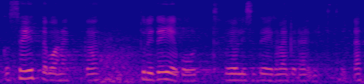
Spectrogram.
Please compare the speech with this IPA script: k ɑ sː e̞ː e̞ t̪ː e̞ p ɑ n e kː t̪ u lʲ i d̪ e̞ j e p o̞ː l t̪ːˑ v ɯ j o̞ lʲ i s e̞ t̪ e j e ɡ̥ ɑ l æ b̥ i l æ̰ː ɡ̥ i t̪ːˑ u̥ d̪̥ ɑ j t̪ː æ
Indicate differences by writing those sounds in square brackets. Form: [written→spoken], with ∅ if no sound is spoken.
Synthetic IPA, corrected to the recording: k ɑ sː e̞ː e̞ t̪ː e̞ p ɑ n e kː t̪ u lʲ i [d̪→t̪] e̞ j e p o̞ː l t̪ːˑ v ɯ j o̞ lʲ i s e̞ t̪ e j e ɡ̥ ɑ l æ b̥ i [l→ɾ] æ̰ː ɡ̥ i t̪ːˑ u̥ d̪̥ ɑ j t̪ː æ

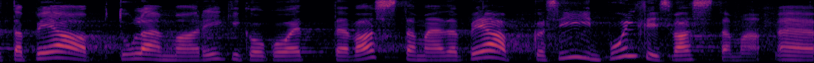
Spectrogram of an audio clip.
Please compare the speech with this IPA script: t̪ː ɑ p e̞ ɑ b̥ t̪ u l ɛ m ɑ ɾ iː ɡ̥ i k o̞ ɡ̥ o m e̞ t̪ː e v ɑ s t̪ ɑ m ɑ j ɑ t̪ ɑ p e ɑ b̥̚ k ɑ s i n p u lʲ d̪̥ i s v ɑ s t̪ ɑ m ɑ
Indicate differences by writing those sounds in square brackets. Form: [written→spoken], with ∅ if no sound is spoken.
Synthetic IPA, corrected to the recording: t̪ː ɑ p e̞ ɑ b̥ t̪ u l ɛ m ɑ ɾ iː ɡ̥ i k o̞ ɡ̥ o [m→∅] e̞ t̪ː e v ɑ s t̪ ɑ m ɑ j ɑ t̪ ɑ p e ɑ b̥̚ k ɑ s [i→iː] n p u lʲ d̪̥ i s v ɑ s t̪ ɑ m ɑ

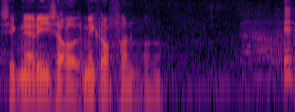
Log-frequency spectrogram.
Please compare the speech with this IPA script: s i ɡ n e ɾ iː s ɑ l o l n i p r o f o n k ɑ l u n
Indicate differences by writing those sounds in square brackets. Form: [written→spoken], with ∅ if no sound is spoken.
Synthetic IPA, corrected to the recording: s i ɡ n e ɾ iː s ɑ l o l [n→m] i [p→k] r o f o n [k→p] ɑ l u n

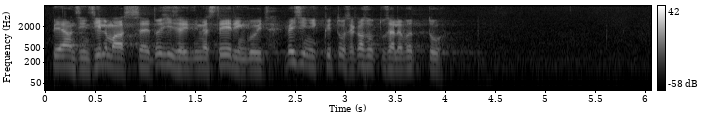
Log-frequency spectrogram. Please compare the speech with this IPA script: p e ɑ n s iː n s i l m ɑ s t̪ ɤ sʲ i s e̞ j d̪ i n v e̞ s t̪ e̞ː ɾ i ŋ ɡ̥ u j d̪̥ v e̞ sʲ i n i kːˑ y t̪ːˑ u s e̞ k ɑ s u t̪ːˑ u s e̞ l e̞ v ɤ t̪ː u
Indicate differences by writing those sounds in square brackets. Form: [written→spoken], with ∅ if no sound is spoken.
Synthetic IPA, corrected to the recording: p e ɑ n s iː n s i l m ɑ s t̪ ɤ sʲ i s e̞ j d̪ i n v e̞ s t̪ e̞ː ɾ i ŋ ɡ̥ u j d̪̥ v e̞ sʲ i n i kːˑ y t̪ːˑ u s e̞ k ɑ s u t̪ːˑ u s e̞ l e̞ v ɤ t̪ː u

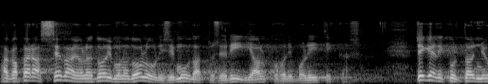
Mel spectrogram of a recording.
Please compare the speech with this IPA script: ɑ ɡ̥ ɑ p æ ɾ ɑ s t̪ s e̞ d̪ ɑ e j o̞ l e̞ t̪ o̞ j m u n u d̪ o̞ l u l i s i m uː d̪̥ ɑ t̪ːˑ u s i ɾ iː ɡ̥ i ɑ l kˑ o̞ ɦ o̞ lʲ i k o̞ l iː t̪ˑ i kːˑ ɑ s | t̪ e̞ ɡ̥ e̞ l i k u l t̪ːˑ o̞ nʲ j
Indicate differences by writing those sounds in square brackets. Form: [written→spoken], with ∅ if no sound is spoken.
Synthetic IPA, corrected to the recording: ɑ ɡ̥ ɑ p æ ɾ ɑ s t̪ s e̞ d̪ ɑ e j o̞ l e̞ t̪ o̞ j m u n u d̪ o̞ l u l i s i m uː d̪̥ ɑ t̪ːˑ u s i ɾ iː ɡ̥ i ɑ l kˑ o̞ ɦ o̞ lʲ i [k→p] o̞ l iː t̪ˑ i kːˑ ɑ s | t̪ e̞ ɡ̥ e̞ l i k u l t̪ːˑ o̞ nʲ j

